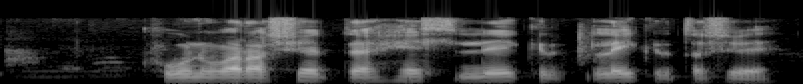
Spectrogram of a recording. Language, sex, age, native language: Icelandic, male, 13, Icelandic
